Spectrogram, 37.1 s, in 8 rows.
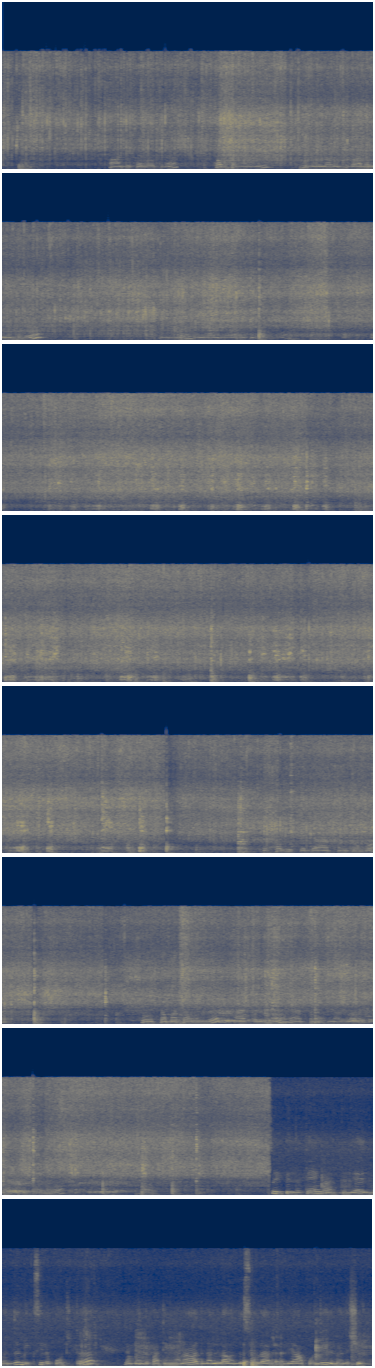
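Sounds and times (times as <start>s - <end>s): vegetables sizzling in oil: 0.0s - 37.0s
metal spatula scraping pan: 6.4s - 30.5s.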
